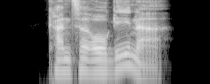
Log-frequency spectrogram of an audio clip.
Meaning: 1. comparative degree of kanzerogen 2. inflection of kanzerogen: strong/mixed nominative masculine singular 3. inflection of kanzerogen: strong genitive/dative feminine singular
- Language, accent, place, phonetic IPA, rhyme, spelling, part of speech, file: German, Germany, Berlin, [kant͡səʁoˈɡeːnɐ], -eːnɐ, kanzerogener, adjective, De-kanzerogener.ogg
